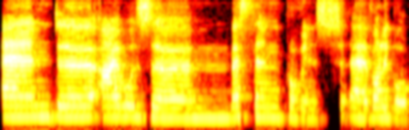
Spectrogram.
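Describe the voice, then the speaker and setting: In a Hungarian accent, a woman speaks at a very slow pace. Her pitch is fairly high and her intonation fairly even. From Hungary. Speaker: sports development manager. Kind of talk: presentation.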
